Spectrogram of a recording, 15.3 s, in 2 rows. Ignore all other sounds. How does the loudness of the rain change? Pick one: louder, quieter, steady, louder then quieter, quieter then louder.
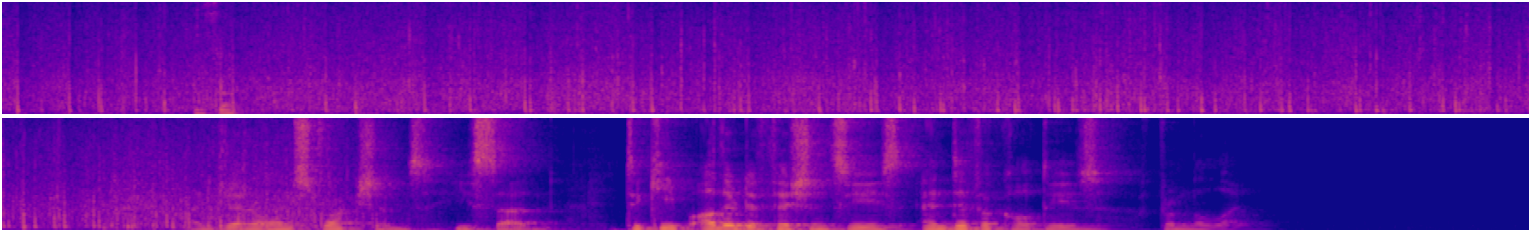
steady.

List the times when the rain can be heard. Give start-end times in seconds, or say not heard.
0.0-9.7.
